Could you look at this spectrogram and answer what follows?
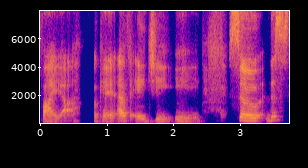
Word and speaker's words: FAGE: greek yogurt plain greek yogurt i believe it's pronounced fayah okay f-a-g-e so this is the two percent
